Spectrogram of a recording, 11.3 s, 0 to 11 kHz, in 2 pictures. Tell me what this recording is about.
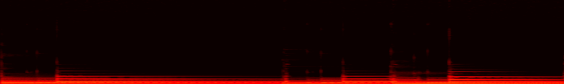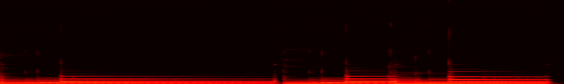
Dark Scary Movie Piano - 85bpm - Gmin
cinematic, climatic, creepy, film, horror, keys, movie, scary, spooky, suspense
